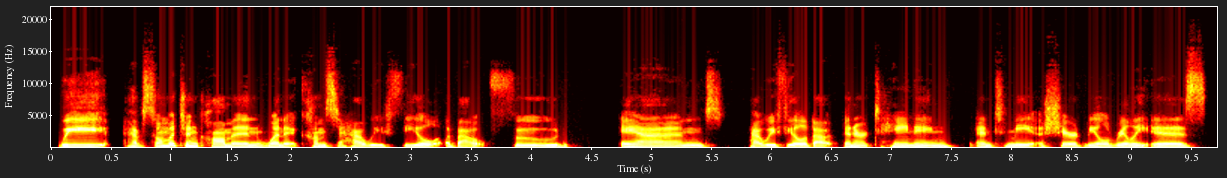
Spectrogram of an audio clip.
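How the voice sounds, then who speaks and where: Creaky-voiced woman hosting a podcast. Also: medium pitch, little pitch movement, measured pace, no echo, clean studio sound. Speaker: podcast host. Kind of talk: podcast introduction and conversational interview.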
